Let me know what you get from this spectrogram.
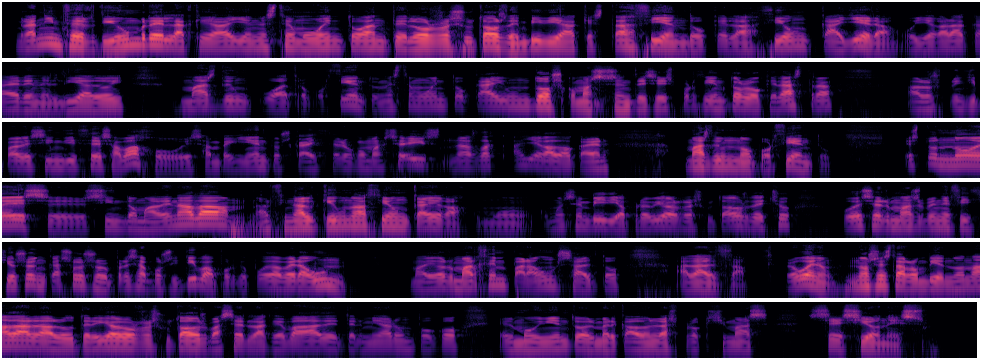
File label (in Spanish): radio; noticias bolsa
